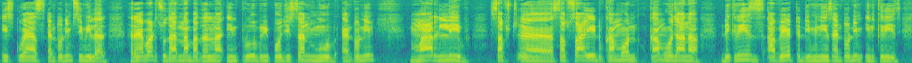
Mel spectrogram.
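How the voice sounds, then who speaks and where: High-voiced man reciting vocabulary lists. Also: a bit bright, no room sound. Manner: terse, list-like recitation with fillers. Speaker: vocabulary tutor. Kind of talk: reading out word lists.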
